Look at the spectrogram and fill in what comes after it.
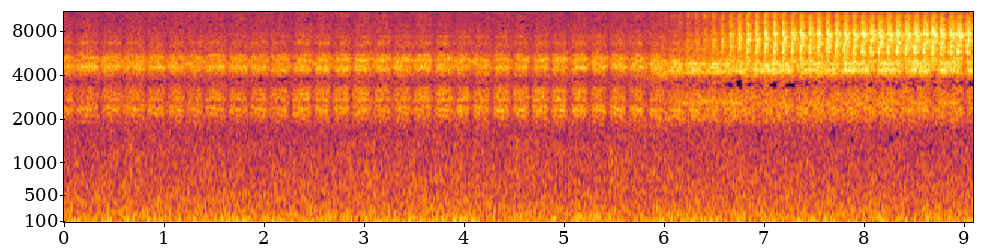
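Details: Cicada chorus in nature, a steady high buzzing with rhythmic pulsing throughout that swells into a louder, shriller rasping layer during the final few seconds.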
